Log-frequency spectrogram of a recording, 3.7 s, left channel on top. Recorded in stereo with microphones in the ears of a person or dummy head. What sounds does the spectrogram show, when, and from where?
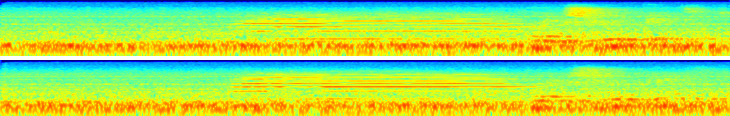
1.1 s a trumpet: 55° right (ahead or behind), 8 m
2.6 s a woman speaking: 75° left (ahead or behind), 9 m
